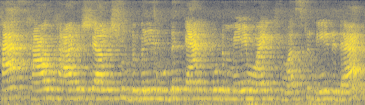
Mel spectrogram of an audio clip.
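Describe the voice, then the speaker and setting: A woman's voice: on the high side, little pitch movement, very slow, sharp tone. A woman teaching English grammar in a classroom, speaking with a Tamil accent and often stopping to ask if her students follow. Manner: explains in Tamil mixed with English, asks frequent check questions. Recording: very echoey room, voice far from mic, faint background noise.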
